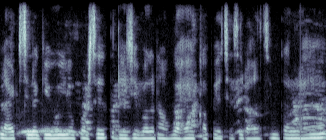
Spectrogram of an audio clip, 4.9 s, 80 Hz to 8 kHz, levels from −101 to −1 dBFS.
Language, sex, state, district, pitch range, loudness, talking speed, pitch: Hindi, female, Bihar, Muzaffarpur, 195-205 Hz, -20 LUFS, 245 wpm, 200 Hz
